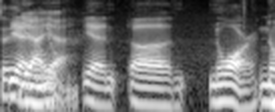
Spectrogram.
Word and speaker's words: noir: into Batman, the anime Neor, is that how you say it? Yeah. Yeah. Uh noir. Noir. Noir. Yeah. It's not very neo. It's more Noir.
